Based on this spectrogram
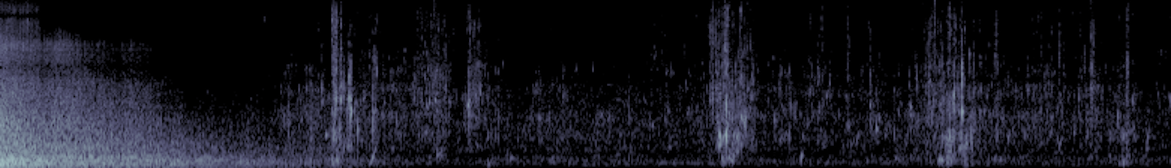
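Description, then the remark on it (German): A loud watery rush opens, then settles into steady gurgling and flowing water, with sharper sloshing surges every few seconds, as water floods into the cabin of an airplane that broke apart on hitting the water and is sinking. No voices. “Sie sahen, wie Wasser in die Kabine floss.”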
